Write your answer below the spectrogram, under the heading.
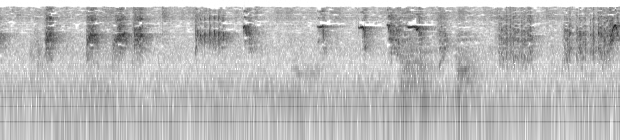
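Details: High scratchy chatter and thin whistled notes from a super gacor orange-bellied leafbird, in the current 'materi' song style, rising in bursts, with a lower rough passage near the middle.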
